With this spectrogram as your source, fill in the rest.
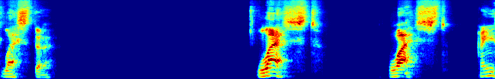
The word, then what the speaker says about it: Leicester: I don't know how to pronounce leester.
